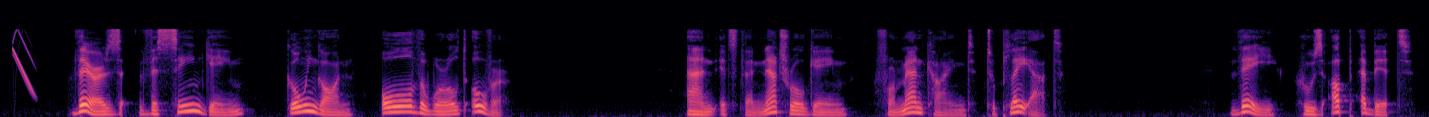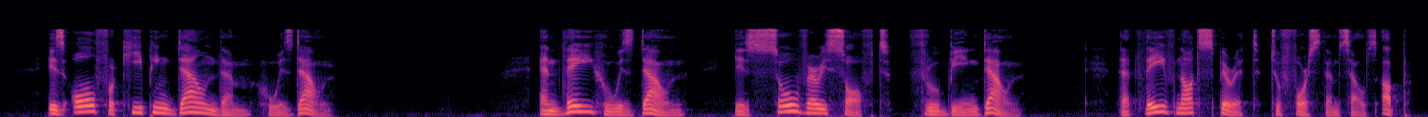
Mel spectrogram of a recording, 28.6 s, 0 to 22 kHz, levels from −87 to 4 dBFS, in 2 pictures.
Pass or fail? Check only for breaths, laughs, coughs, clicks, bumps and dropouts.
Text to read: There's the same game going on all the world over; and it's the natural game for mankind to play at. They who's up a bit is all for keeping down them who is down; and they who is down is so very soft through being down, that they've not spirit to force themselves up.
fail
